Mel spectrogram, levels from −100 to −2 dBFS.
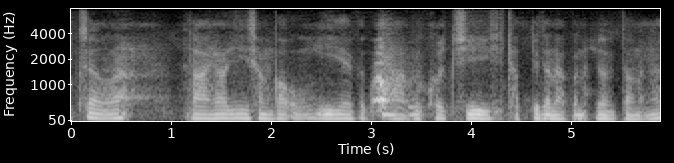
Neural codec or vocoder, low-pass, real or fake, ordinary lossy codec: codec, 16 kHz, 0.5 kbps, FunCodec, trained on Chinese and English, 25 frames a second; none; fake; none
